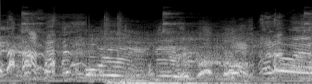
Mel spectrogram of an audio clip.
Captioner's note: explodes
